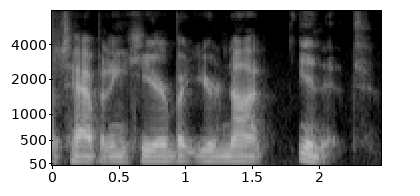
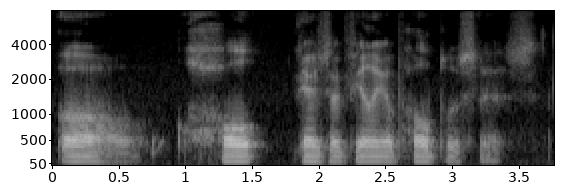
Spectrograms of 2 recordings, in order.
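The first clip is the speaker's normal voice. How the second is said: a hushed, much softer voice of hopelessness; hopeless hush; 2 semitones lower, 6 dB quieter than usual. Acted. Teacher dropping into despair to demonstrate, hushed. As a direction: fade out as if all hope is gone.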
